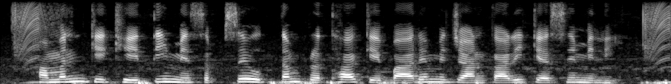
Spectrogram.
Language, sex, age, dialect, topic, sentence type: Bhojpuri, female, 18-24, Southern / Standard, agriculture, question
